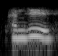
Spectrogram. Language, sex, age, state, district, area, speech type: Hindi, female, 18-30, Bihar, Begusarai, rural, conversation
